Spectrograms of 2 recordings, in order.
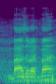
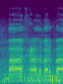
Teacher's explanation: پڑا زبر اس کو نہیں کھینچیں گے، کھڑا زبر جو ہے نا اس کو تھوڑا سا کھینچیں گے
